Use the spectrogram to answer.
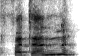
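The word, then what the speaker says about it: فتًى: So the singular is fata or fatan, if you pronounce the two fathas at the end, and the jam' is fityatun, and between them is the dual fatayani.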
